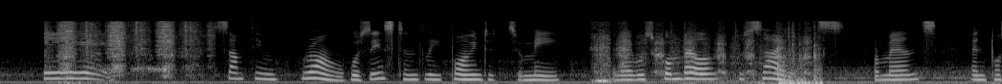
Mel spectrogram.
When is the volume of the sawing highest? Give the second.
1 s.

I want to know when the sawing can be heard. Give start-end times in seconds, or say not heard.
0.4-2.1, 5.9-8.2.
